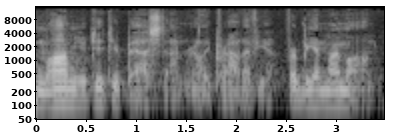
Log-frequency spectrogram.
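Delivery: soft whisper, choked with tears; tearful whisper. Retold or imitated. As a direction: whisper it to mom through tears. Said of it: "he just started to weep".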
